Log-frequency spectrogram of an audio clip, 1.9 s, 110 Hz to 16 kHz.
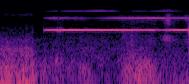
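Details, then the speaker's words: Multimeter in continuity mode across opposite-end terminals of a seat switch like the John Deere LA145's: steady high-pitched continuous beep holds, showing continuity. Continuity beep, switch good. "continuity, hear it beeping. Now let's mash the button and see what happens."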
